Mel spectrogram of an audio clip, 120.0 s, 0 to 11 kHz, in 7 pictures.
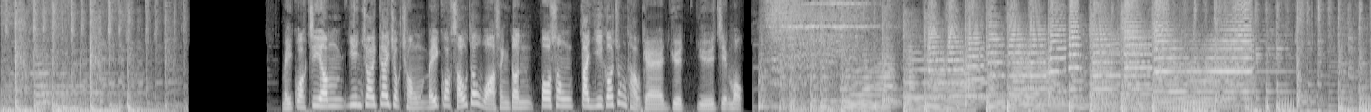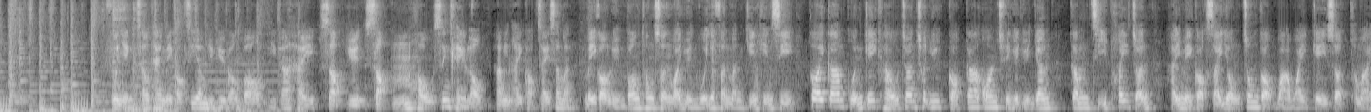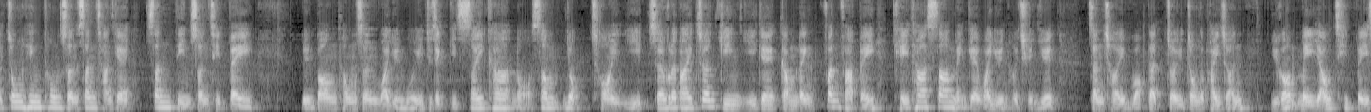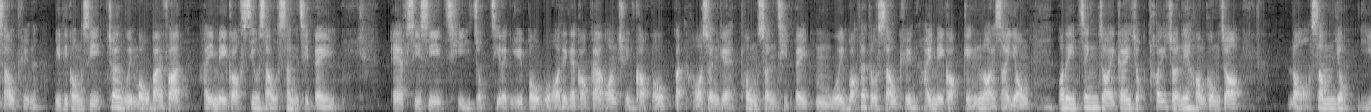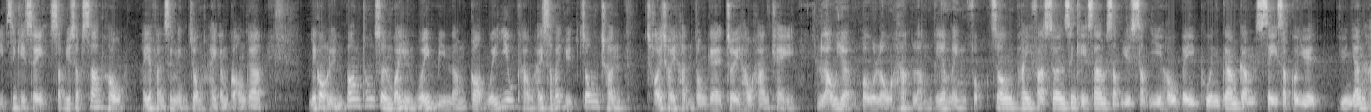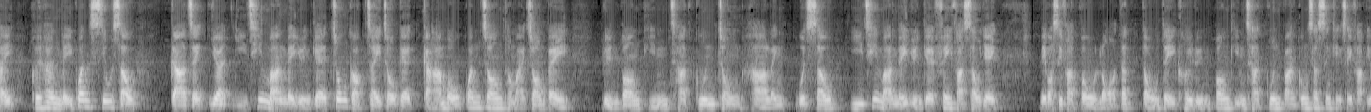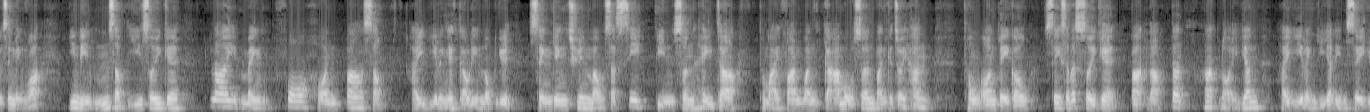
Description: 粵語新聞 晚上10-11點 ： 中共20大後 台海或進入關鍵期 美國威懾拒阻至關重要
